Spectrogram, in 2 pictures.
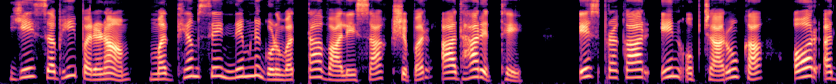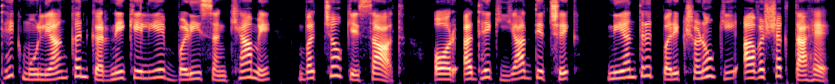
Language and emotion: Hindi, neutral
